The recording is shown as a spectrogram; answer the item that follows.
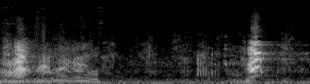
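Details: Playing huskies, among them Mia, Nola, Bender, Fry and Max: one bright bark at the start, a pause with soft grumbling noises, then a second loud bark near the end.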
